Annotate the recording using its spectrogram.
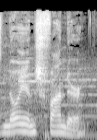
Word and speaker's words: Neuenschwander: Anthony Neuenschwander. – You didn't pronounce it right. Anthony? – Anthony Neuenschwander. – It's N-E-U-E-N. It's Neuenschwander. Anthony Neuenschwander.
